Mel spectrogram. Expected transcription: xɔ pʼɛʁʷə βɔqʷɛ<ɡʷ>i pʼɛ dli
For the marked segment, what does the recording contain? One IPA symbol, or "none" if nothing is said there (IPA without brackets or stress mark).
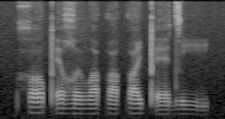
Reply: qʷ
